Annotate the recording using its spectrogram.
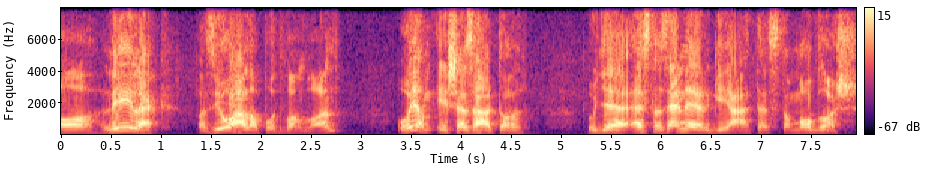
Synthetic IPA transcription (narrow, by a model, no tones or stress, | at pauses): ɒleːlɛk | ɒzjoːaːlːɒpo̞d̪bɒɱvɒn | o̞jɒneːʃɛzaːlt̪ɒl | uɟɛɛst̪ɒzɛnɛrɡijaːt̪ɛst̪ɒmɒɡɒʃ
